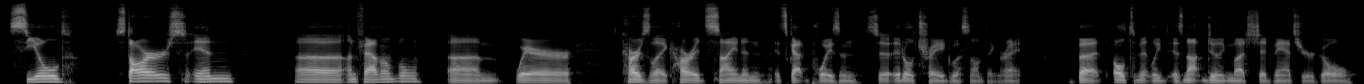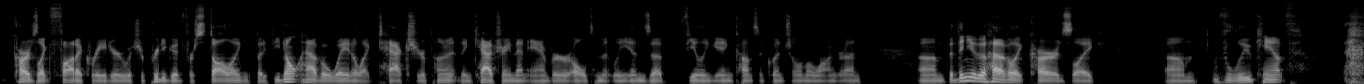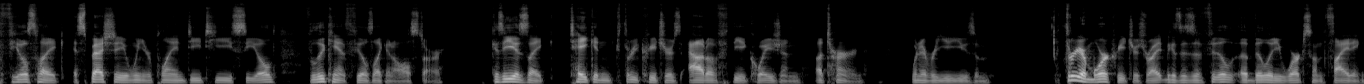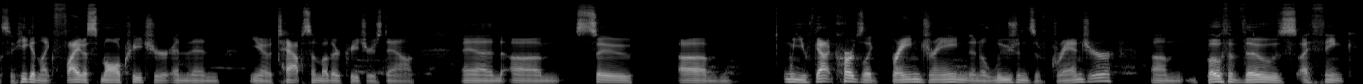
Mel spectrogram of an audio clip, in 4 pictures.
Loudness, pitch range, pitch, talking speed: -30 LUFS, 85-105 Hz, 95 Hz, 170 wpm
